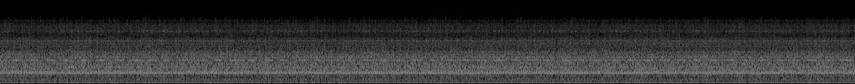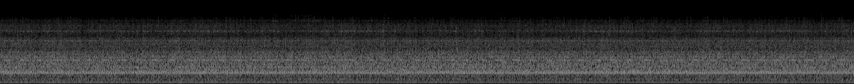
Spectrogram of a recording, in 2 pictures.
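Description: A milling machine motor whirs steadily.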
